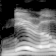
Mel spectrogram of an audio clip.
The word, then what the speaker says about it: Nero: This connection is strengthened, I feel, by the fact that Nero rhymes with zero and hero.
